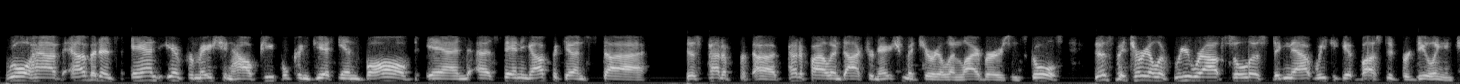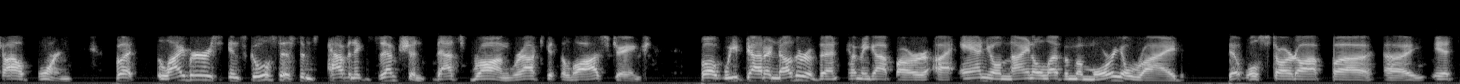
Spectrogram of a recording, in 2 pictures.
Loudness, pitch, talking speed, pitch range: -17 LUFS, 145 Hz, 165 wpm, 125-170 Hz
